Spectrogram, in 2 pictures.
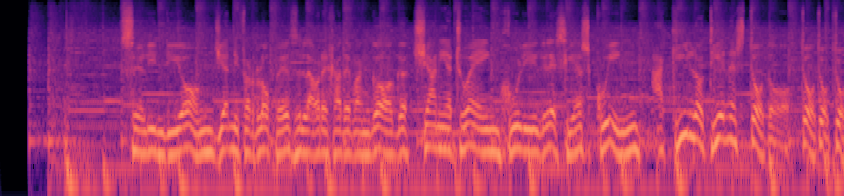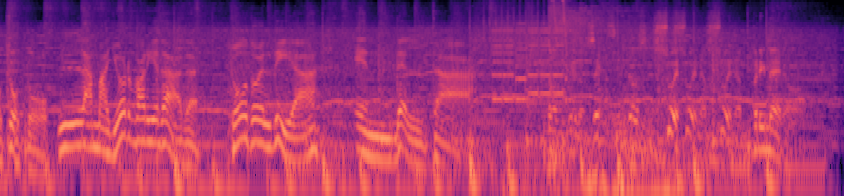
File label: jingle; delta fm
